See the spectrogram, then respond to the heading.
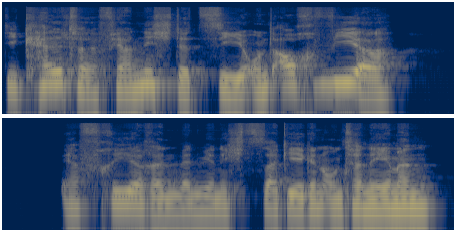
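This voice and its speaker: A man's voice: a little high, slow pace, a little mellow, pitched above the performer's own voice. A man voicing an anxious, caring mother ladybug who solemnly warns her children in a children's storybook. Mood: worried warning.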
